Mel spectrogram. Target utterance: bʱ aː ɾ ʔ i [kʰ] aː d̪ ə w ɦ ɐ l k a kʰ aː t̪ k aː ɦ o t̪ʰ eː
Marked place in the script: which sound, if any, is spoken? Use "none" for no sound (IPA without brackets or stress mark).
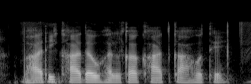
kʰ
